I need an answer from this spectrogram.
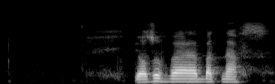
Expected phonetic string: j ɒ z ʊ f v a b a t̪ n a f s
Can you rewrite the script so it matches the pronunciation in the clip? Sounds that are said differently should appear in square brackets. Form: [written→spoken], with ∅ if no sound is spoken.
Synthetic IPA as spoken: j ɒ z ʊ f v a b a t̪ n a f s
